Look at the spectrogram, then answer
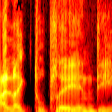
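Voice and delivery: clumsy, horrible put-on German accent. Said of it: "That's a horrible, horrible".

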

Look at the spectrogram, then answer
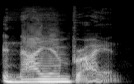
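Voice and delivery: very loud, blaring, booming into the mic. Podcast intro, introducing himself as Brian after the co-hosts, very loud. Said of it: "My ears!".

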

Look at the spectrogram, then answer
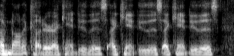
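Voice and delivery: acted, on the verge of crying. Retelling a caught line cutter walking back: imitating someone almost in tears. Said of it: "almost in tears".

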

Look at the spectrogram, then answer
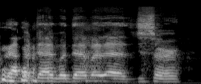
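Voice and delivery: slow, tongue-tied, starstruck, stammering babble. Imitating a friend meeting his hero: stammering starstruck fan. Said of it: "see Chuck go in donkey mode".

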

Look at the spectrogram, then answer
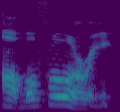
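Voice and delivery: put-on thin, whittled old man voice. Mocking a coach calling the plays, old-man voice as Jim Zorn. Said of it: "he just talks in this old man, whittled voice".

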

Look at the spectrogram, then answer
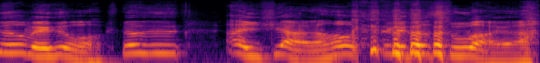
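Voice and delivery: very loud, smug, cocky know-it-all bragging. Retelling how 阿良 bragged about using the copier: smug imitation of 阿良. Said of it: "然后我用他的语气".

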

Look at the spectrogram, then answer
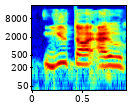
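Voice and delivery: plain

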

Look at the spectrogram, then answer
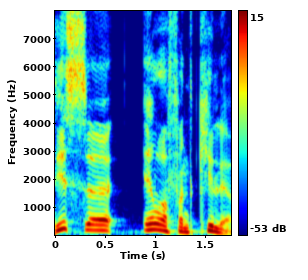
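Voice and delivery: put-on super thick Russian accent. Retelling what a man said about the large revolver, in a thick Russian accent. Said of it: "he had a super thick Russian accent".

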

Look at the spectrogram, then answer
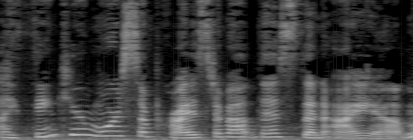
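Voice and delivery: calm, quiet, easygoing speech through a chuckle. Speaker retelling a man's reply to her disbelief, imitating a calm chuckle. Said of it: "chuckled, like, just calmly".

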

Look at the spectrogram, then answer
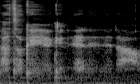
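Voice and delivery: very soft whisper. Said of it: "Why are we whispering?".

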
